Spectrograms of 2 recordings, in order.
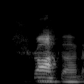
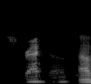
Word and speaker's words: Straka: Straka, not Straka.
